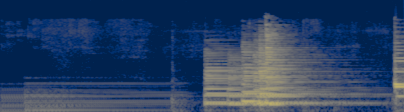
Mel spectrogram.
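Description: Grand piano playing a contemporary piano sonata. Soft held chords fade away, then about halfway through comes a sudden loud cluster of many notes, and a sharp accented chord lands at the very end.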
